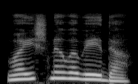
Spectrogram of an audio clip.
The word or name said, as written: ವೈಷ್ಣವವೇದ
